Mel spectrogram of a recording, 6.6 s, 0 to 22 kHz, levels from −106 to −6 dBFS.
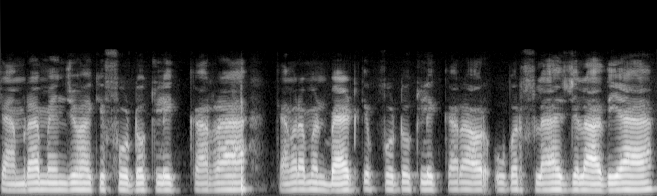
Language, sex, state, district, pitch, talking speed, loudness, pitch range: Hindi, male, Jharkhand, Garhwa, 140 Hz, 230 wpm, -18 LUFS, 135-140 Hz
